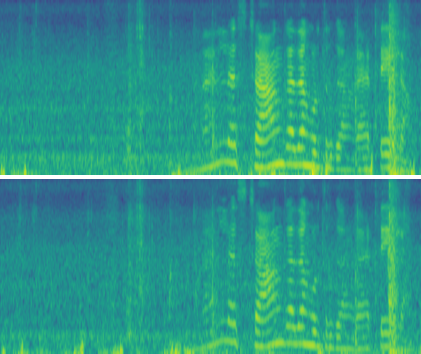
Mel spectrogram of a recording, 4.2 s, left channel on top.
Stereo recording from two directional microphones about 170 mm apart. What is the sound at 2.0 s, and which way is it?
Speech, 10° left (ahead or behind).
